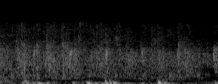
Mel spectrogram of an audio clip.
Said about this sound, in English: let's give Eddie Johnson and Jay Wesley another round of applause.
